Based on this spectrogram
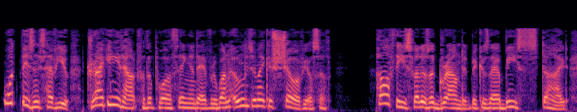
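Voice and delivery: put-on high-pitched girl rounding on someone; indignant rebuke. A narrator's reading. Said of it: "she rounded on him".

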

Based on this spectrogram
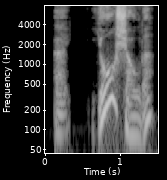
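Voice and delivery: ordinary delivery

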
